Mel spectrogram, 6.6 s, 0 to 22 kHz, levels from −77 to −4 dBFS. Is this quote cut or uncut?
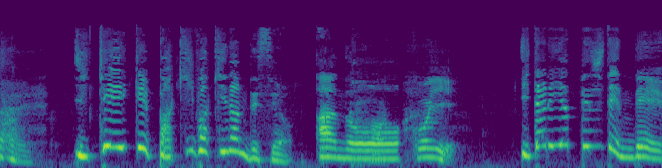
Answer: uncut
